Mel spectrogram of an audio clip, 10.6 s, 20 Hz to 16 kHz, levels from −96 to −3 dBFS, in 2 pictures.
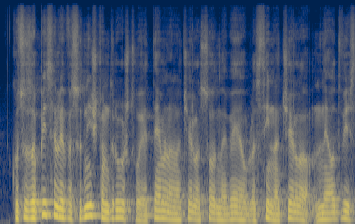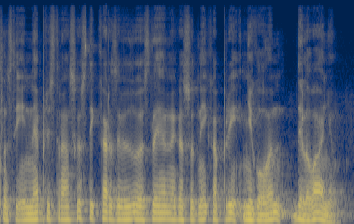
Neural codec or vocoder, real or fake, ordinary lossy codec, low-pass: autoencoder, 48 kHz, 128 numbers a frame, DAC-VAE, trained on Japanese speech; fake; none; 14.4 kHz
